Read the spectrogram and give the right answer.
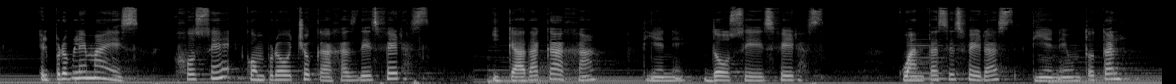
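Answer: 96 esferas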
